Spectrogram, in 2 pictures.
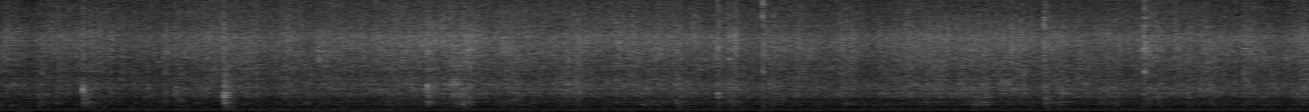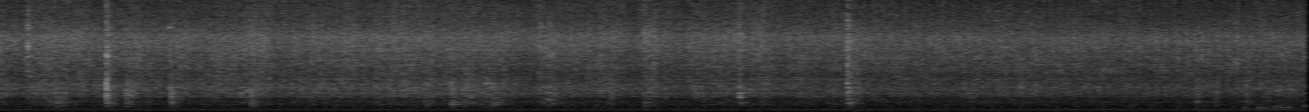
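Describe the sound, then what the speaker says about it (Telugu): Chicken frying with ginger garlic paste in a pan, a continuous loud sizzle with periodic scraping clicks of stirring throughout, no talk. "కొంచెం అల్లం వెల్లుల్లి పేస్ట్, దాన్ని కూడా బాగా ఫ్రై చేయాలి."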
